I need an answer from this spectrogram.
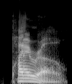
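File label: "pyro", American English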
